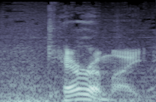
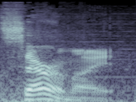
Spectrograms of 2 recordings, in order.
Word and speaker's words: Ceramite: Karamite, he says, not Ceramite. Interesting. Maybe that's just a Space Wolf pronunciation.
